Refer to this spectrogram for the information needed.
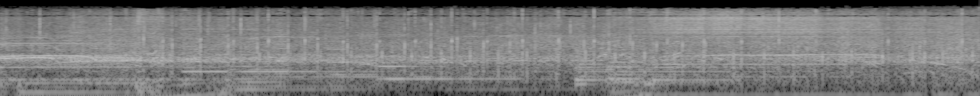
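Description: A large audience applauds and cheers steadily for the full length, a dense wash of clapping with scattered whoops, while sustained music tones linger faintly underneath.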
